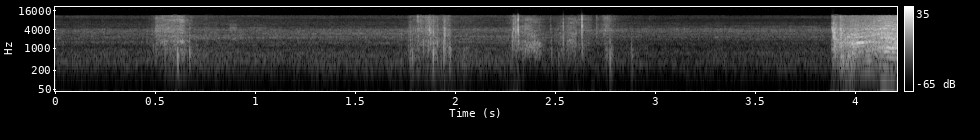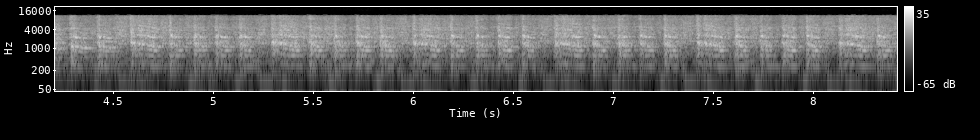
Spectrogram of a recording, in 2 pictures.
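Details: BMW E90 with a turbocharged M52 swap and BorgWarner twin-scroll turbo, first fire attempt, a few clicks then steady cranking that never catches; crank no start, spark being checked.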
